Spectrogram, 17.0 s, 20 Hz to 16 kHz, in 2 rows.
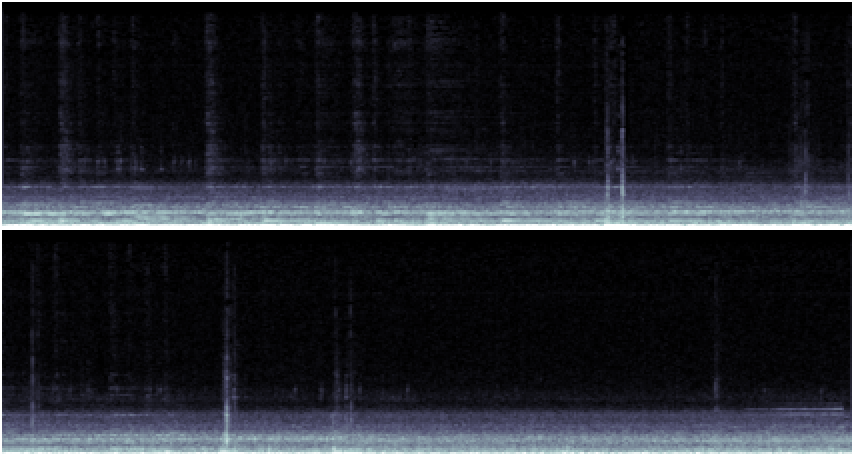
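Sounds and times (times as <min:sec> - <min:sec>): road and tyre rumble: 0:00.0 - 0:17.0
sharp knocks: 0:10.6 - 0:11.0, 0:11.8 - 0:12.2.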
